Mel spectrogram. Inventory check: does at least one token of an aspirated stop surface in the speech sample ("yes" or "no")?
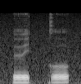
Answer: no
